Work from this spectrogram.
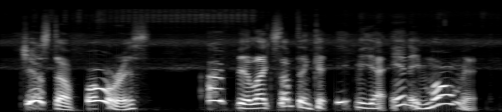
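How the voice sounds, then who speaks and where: Fairly high pitch and a moderate pace in a put-on character voice. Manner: nervous, panicky.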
